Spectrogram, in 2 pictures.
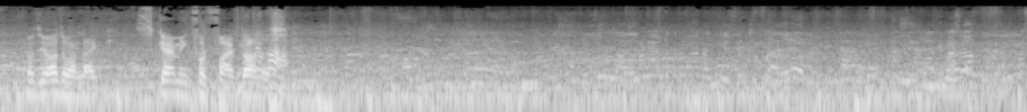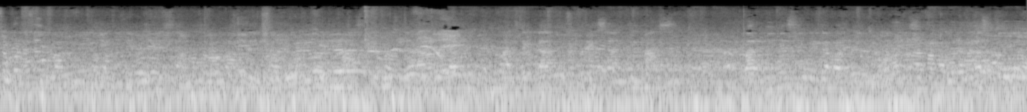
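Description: A crowd murmurs and chatters outdoors on a busy street.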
